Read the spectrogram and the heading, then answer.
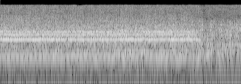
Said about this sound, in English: But the boat siren, crying its warning, drowned out my shouts. Went on fast, and the fog closed in behind it.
